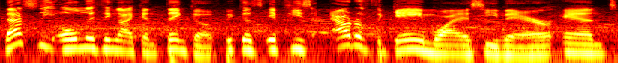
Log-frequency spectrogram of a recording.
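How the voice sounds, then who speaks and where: High-voiced guy doing hockey play-by-play, excited, laughs a lot, noisy arena mic. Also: brisk. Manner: excitable, laughs often, thinks aloud. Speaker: play-by-play commentator. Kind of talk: live hockey commentary. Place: ice arena broadcast booth.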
